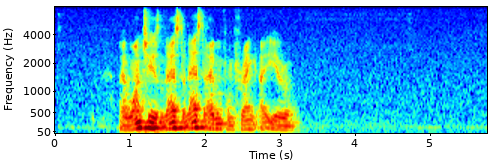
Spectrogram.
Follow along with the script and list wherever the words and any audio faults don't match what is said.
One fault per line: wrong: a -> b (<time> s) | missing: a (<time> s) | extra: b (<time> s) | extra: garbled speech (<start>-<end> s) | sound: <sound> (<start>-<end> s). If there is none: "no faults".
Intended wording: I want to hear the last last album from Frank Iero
no faults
